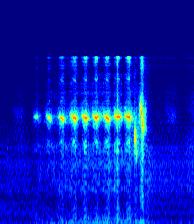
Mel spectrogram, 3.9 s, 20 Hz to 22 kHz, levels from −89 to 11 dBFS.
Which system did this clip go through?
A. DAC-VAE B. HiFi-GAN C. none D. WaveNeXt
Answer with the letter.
A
